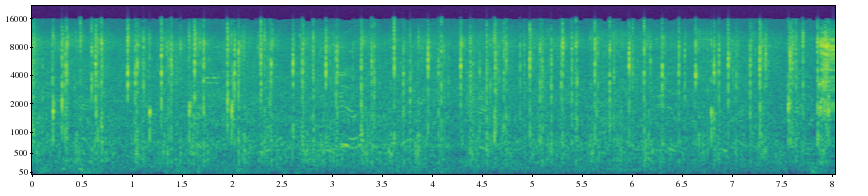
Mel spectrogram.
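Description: Indistinct chatter of several voices at an outdoor sports ground, with many short clicks and knocks throughout.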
